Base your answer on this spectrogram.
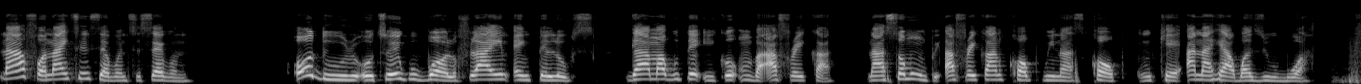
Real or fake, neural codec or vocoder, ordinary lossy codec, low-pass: real; none; Opus, 32 kbps; 10.8 kHz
